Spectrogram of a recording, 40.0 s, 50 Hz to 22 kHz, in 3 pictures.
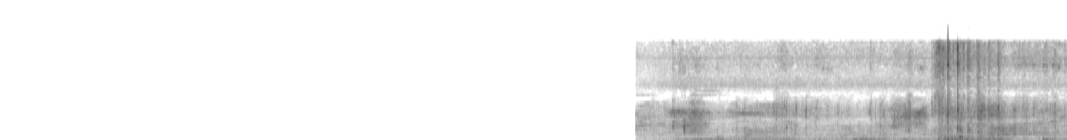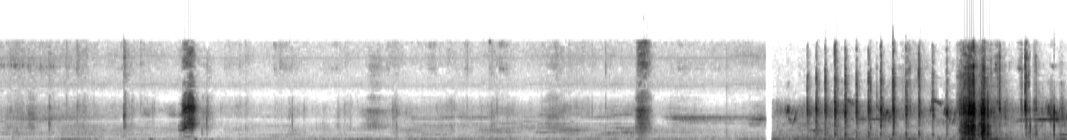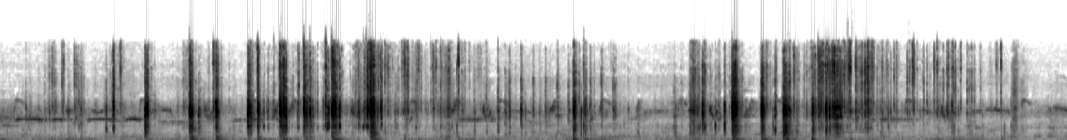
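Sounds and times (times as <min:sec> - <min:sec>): pigeons cooing: 0:08.6 - 0:14.5, 0:15.5 - 0:39.4
sharp clatters and knocks: 0:27.6 - 0:39.4.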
